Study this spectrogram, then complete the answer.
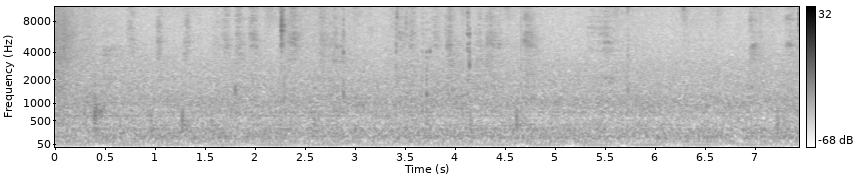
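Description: Pen or marker writing during a statistics lecture, a faint, continuous scratchy stroking with small irregular taps, heard alone at low level.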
